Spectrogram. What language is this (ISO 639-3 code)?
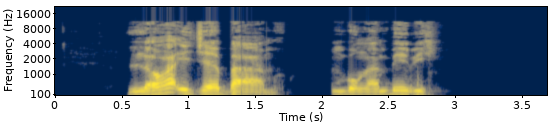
bas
